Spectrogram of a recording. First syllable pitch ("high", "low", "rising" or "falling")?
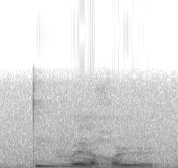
high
